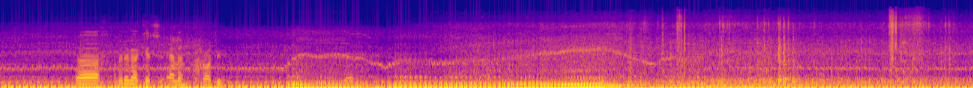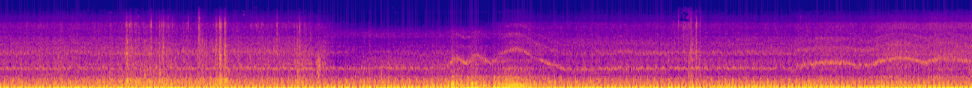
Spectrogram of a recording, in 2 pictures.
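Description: A motorcycle engine rumbles and revs up and down.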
